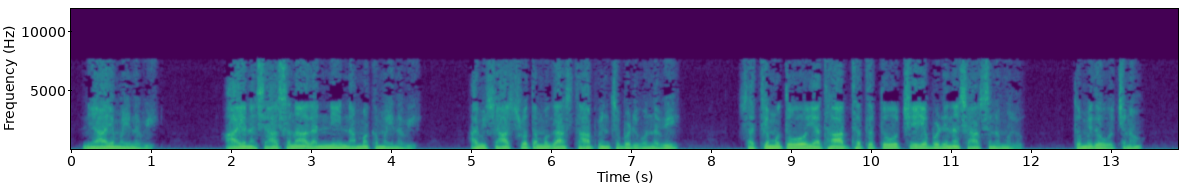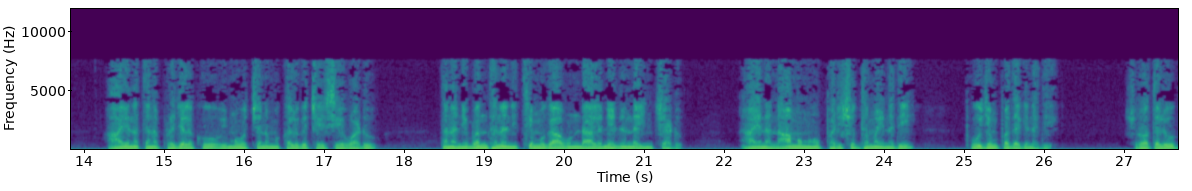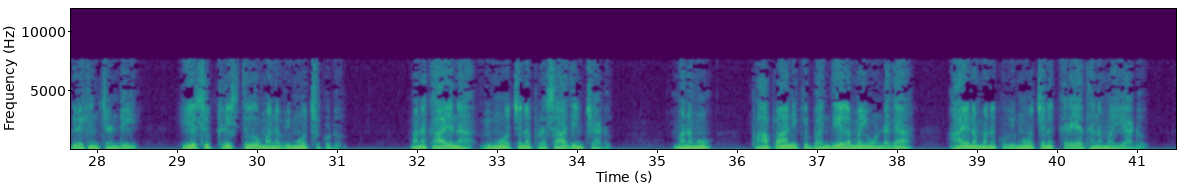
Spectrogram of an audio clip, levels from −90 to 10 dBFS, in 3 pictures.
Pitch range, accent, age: 115-140 Hz, native, 50-69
